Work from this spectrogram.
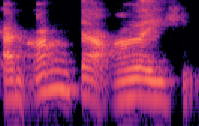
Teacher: Jadi baca mimnya ini jelas nggak pakai dengung. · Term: idhar syafawi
